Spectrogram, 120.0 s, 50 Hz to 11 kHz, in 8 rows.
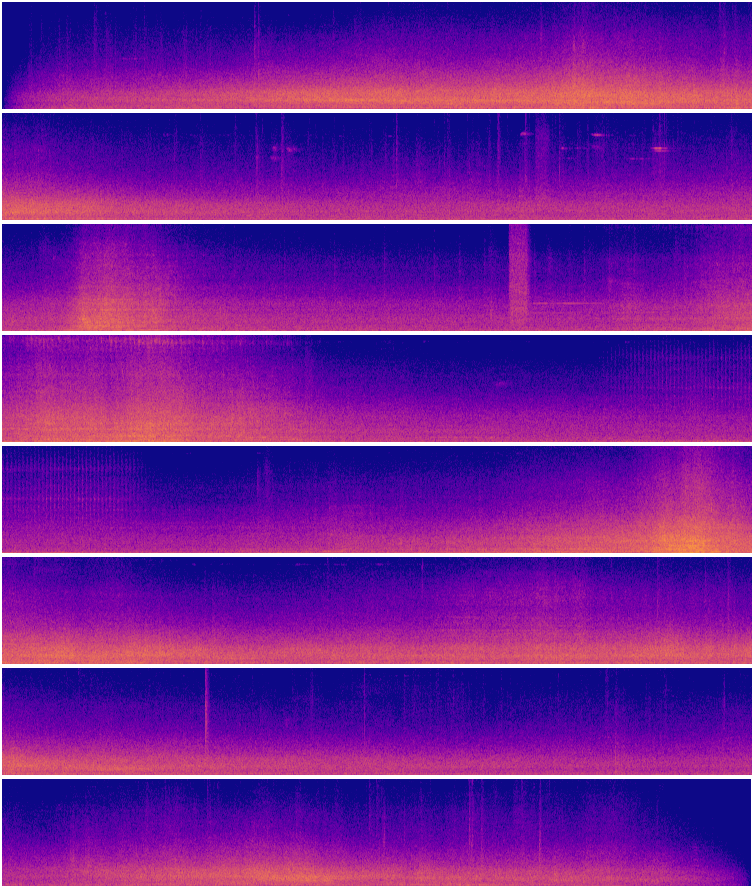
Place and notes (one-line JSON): {"title": "Bradbury Pl, Belfast, UK - Laverys Bar Belfast", "date": "2020-10-16 17:52:00", "description": "Recording in front of Laverys Bar which is closed. Space is much quieter, however, there is still some movement from pedestrians and vehicles. Beginning of Lockdown 2 in Belfast.", "latitude": "54.59", "longitude": "-5.93", "altitude": "8", "timezone": "Europe/London"}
